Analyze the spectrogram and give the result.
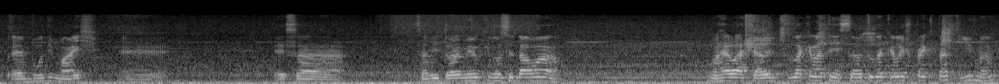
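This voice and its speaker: A Brazilian man chats casually as a podcast co-host, stopping and restarting his thoughts as he goes. His voice sits a little higher than most men's, and steady background noise runs under the recording. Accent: Brazilian Portuguese. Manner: hesitant, many restarts and fillers.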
